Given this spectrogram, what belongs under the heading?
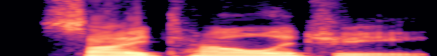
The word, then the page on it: cytology: American English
